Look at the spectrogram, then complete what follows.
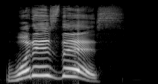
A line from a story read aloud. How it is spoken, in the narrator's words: Gendry could hear someone shout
